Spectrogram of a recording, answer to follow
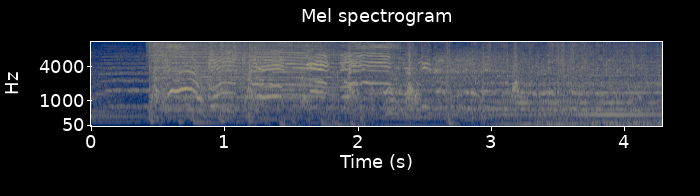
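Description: Cartoon soundtrack music with sound effects: many gliding, squawk-like pitched sounds starting sharply about half a second in. A deep rumble comes in about a second and a half in, the rumbling of a mountain about to erupt.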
